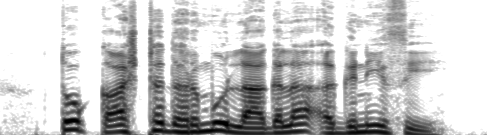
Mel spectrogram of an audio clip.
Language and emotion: Marathi, neutral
